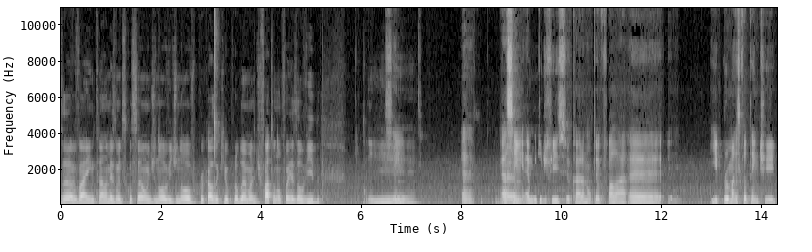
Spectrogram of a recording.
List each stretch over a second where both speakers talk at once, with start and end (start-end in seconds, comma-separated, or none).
none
